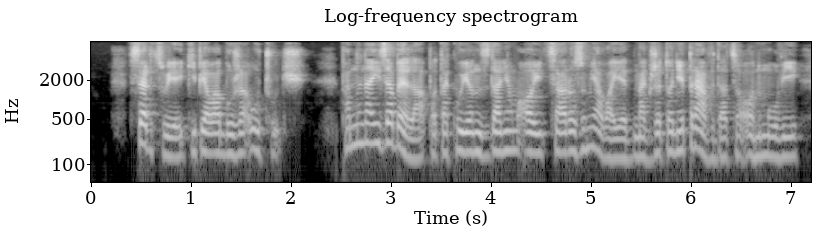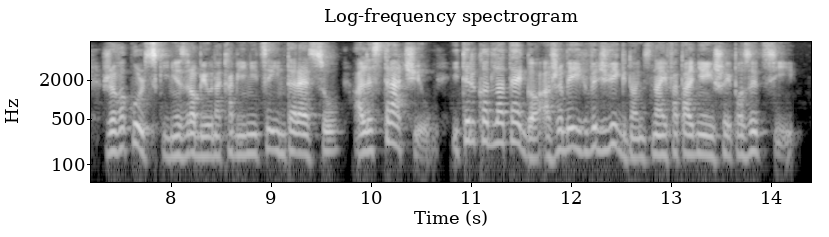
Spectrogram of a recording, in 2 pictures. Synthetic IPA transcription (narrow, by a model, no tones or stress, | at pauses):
fsɛɾt̪sujejkʲipʲjawabuʐa̰ʔut͡ʂut͡ɕ | panːaizabɛla̰pɔt̪akujɔnd̪zd̪aɲɔmɔjt̪saɾɔzumʲjawajɛd̪naɡʐɛt̪ɔɲɛpɾavd̪at̪sɔ̰ʔɔnmuvʲiʐɛvɔkulskʲiɲɛzɾɔbʲiwnakamʲjeɲit̪sɘint̪ɛɾɛsua̰lɛst̪ɾat͡ɕḭwit̪ɘlkɔd̪lat̪ɛɡɔʔa̰ʐɛbɘiɣvɘd͡ʑvʲiɡnɔɲd͡ʑʲznajfat̪alɲejʂɛjpɔzɘt̪sʲjḭ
